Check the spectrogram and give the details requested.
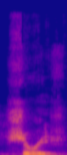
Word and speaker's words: Sharif: What is the proper pronunciation? Is it Sharif or Sharif? Sharif. Yep, you got it.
